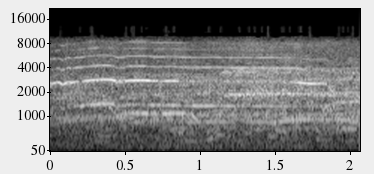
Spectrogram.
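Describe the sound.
Passengers of the Carnival cruise ship Triumph, stranded and disabled in the Caribbean for five days, cheer loudly on arriving back in port, a continuous crowd roar full of whoops and high shouts.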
